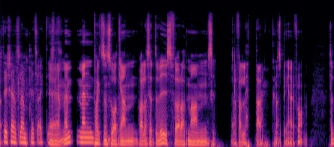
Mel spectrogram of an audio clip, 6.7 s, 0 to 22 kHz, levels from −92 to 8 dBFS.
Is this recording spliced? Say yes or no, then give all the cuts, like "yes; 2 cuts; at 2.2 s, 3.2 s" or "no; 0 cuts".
yes; 5 cuts; at 1.9 s, 2.4 s, 2.7 s, 4.2 s, 5.4 s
